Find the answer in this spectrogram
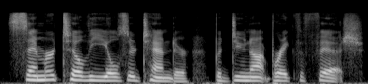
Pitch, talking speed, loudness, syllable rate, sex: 175 Hz, 195 wpm, -18 LUFS, 4.6 syllables/s, female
